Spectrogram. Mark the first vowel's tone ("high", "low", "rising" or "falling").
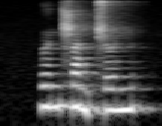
high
